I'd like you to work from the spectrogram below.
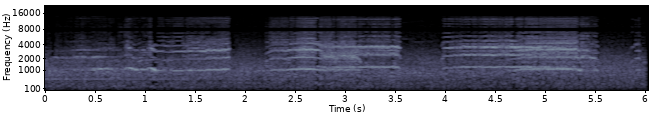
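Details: Peregrine falcon chicks at the Great Spirit Bluff nest cam begging on 12 June 2018: three long bursts of harsh, nasal, harmonic screaming with brief pauses, over continuous background hum.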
